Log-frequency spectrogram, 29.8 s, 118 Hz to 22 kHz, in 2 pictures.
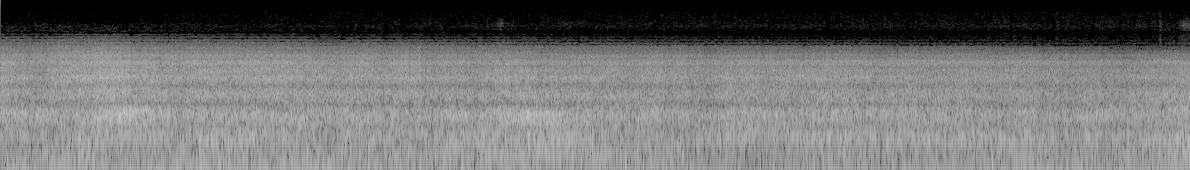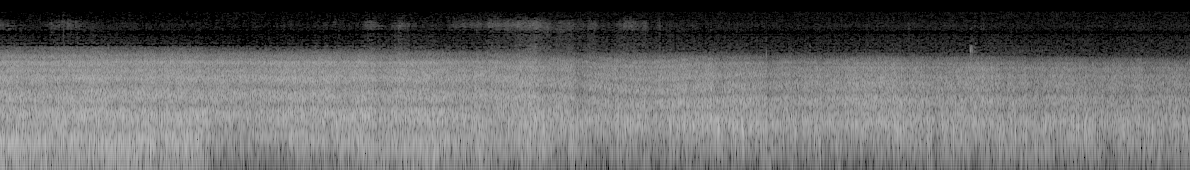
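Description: Jet roar of a Boeing E-3A AWACS's four TF33 turbofan engines at takeoff power, a steady rushing noise that slowly fades as the aircraft climbs away. The deep rumble drops out about halfway through, leaving a thinner, quieter roar.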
